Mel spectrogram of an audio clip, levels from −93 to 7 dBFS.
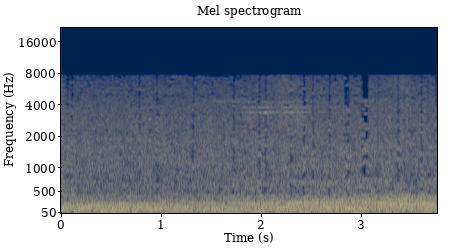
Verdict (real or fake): fake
